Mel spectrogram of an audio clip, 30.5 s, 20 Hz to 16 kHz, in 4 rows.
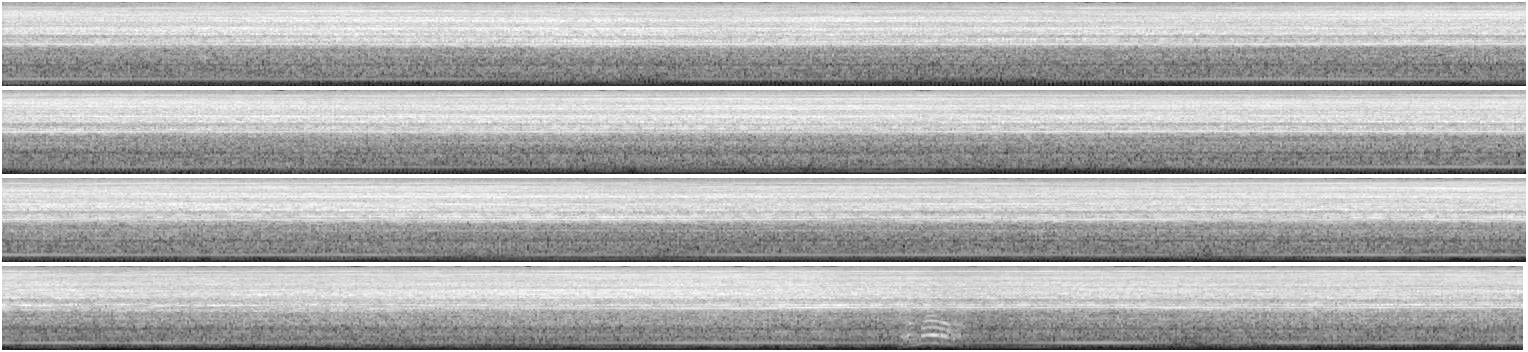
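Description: Griot's Garage G15 15 mm long-throw orbital polisher running steadily on speed 4 while its foam pad works finishing sealant over a painted panel. A single short chirp comes near the end.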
